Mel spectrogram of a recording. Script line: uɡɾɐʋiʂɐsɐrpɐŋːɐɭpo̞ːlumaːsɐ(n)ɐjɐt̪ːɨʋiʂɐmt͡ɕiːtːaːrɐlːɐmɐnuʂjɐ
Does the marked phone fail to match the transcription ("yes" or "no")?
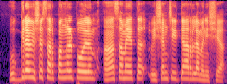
yes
